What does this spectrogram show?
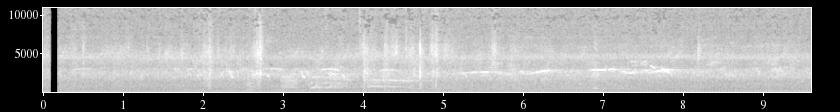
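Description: Near silence with faint birdsong: wild birds chirping and whistling in short gliding phrases for a few seconds, over a low steady hum.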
